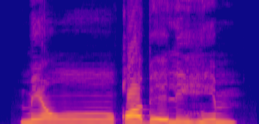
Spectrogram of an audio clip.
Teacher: کلمت قبلہم میں قاف کی ادائیگی زبان کے جڑ اور تالو کے نرم حصے سے ہے. قاف حروف التفخیم میں سے ہے تو ہم یہ حرف کو موٹی آواز میں پڑھیں گے. · اخفاء کا معنی ہے چھپا دینا، تو ہم نون ساکن کو چھپاتے ہوئے اور غنہ کے ساتھ یہ حکم کو ادا کریں گے. کیونکہ قاف حروف التفخیم میں سے ہے اور غنہ میں اگلے والے حرف کا حکم لیتے ہیں تفخیم میں اور ترقیق میں، تو ہمیں یہ غنہ کو بھاری آواز میں ادا کرنا ہے.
